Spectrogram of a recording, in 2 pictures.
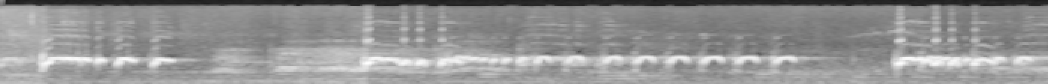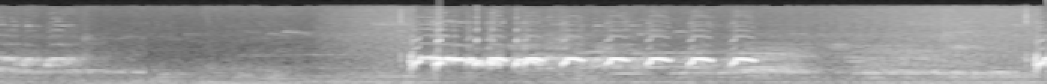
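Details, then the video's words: Tame zebra dove giving soft cooing meant to lure and stir other zebra doves, suited to training newly kept birds; four bursts of rapid staccato coos on one pitch, each run of about eight beaded notes, with quiet gaps between. "SUARA PERKUTUT JINAK, LEMBUT, DAN MEMANCING PERKUTUT LAINNYA"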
